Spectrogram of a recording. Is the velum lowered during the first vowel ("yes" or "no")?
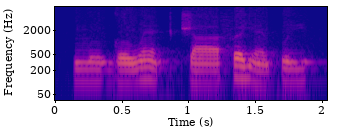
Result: no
